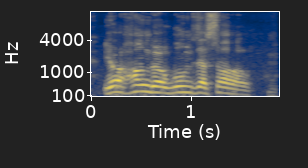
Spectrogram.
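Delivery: put-on French accent. Discussing how the comic's creators intended him, doing a Silver Surfer French accent. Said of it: "I can only read Surfer with a French accent".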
